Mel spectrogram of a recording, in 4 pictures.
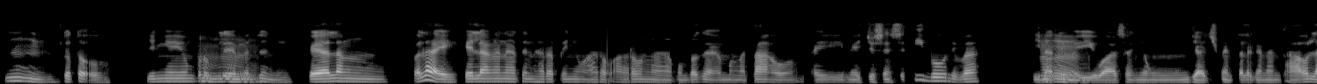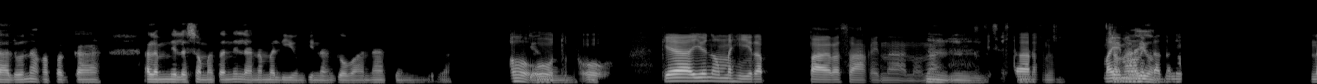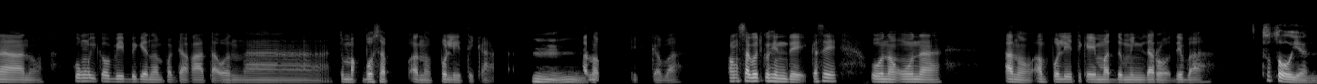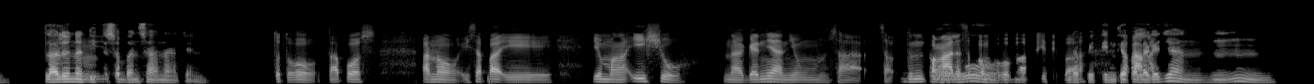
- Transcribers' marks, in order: other background noise; tapping; "sa" said as "sap"
- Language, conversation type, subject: Filipino, unstructured, Ano ang nararamdaman mo kapag may lumalabas na mga iskandalong pampulitika?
